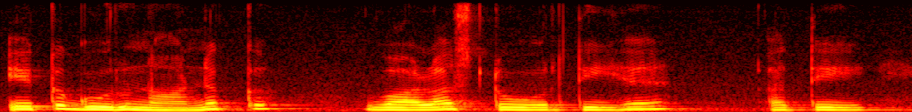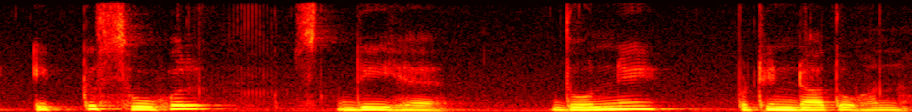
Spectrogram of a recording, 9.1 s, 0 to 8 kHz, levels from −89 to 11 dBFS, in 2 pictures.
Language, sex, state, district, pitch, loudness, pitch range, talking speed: Punjabi, female, Punjab, Fazilka, 190 Hz, -15 LUFS, 175-215 Hz, 105 wpm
